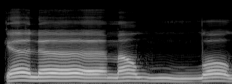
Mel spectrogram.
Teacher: tentu sekali huruf lam pada kalimah Allah itu kita bacakan dengan tebal, sebut dengan tebal.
